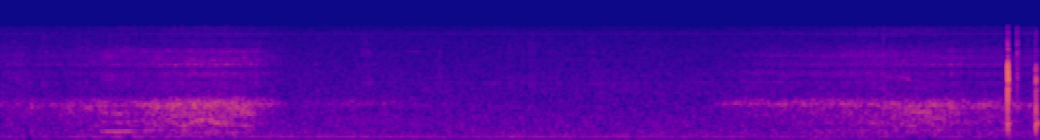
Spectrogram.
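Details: Roommate snoring: two slow, rasping inhaled snores a few seconds apart with a quiet pause, brief click at the end.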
